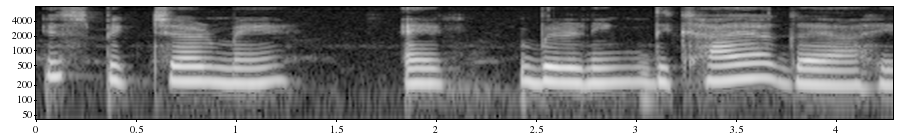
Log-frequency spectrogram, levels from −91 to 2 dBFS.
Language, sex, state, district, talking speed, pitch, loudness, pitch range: Hindi, female, West Bengal, Alipurduar, 110 wpm, 230 Hz, -17 LUFS, 210-245 Hz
